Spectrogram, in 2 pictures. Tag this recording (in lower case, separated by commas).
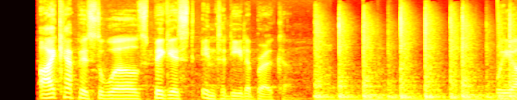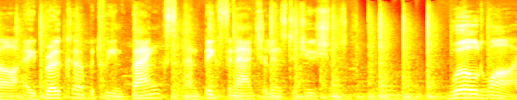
snare drum, drum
